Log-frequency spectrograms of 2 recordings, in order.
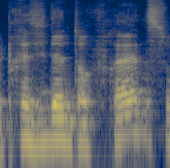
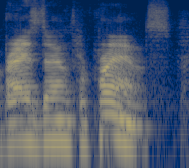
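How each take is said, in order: First: Said in the usual way. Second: Slow, put-on American English accent. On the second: Shown as a demonstration. Streamer redoing a dossier title in English, American accent. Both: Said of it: "j'ai oublié mon accent américain".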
